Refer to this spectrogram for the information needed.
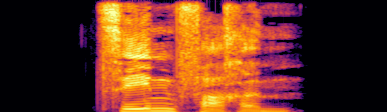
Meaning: strong dative masculine/neuter singular of zehnfach
- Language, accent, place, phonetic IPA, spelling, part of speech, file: German, Germany, Berlin, [ˈt͡seːnfaxm̩], zehnfachem, adjective, De-zehnfachem.ogg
